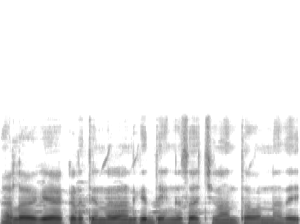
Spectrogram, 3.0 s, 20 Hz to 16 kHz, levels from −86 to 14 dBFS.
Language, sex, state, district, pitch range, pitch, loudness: Telugu, male, Andhra Pradesh, Sri Satya Sai, 95-105 Hz, 100 Hz, -15 LUFS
